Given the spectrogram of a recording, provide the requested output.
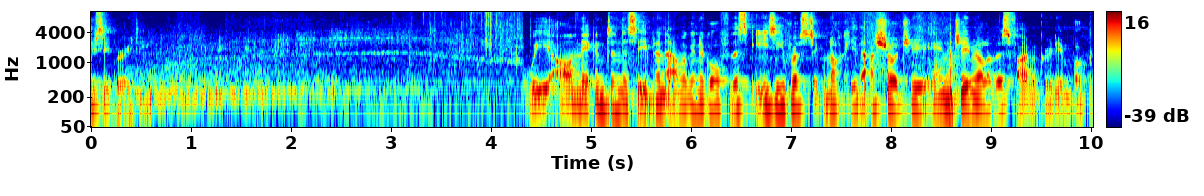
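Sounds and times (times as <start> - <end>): water pouring into saucepan: 0.6 - 4.4.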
